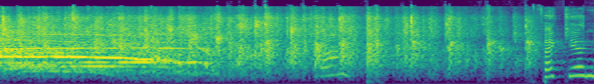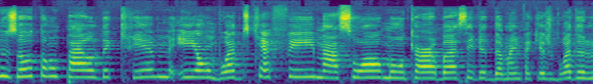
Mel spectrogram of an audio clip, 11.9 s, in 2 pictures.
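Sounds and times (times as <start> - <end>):
audience applause: 0.0 - 5.4
speech: 5.7 - 11.8.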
